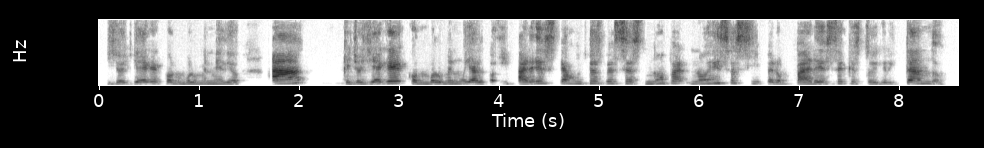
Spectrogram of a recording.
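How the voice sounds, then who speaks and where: Give me a Mexican woman teaching public speaking. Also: mid-range voice. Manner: conversational, explains with spoken examples. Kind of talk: online class lecture. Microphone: computer mic on a video call.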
